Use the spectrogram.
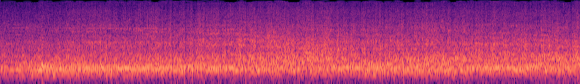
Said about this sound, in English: Hey! What are you doing? The train! Get off the...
